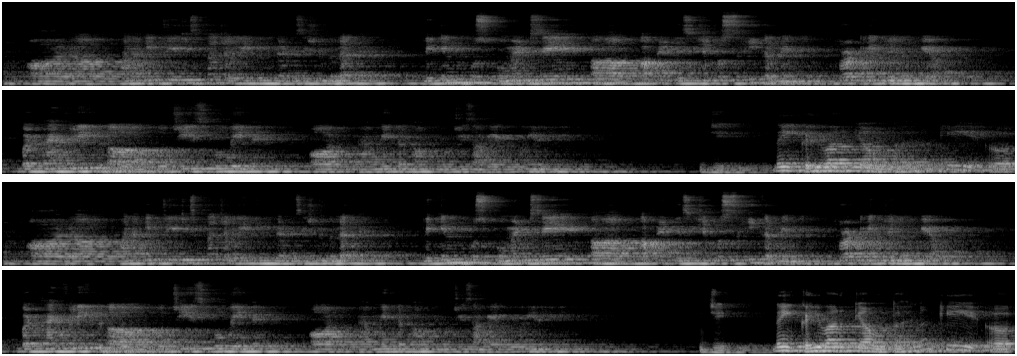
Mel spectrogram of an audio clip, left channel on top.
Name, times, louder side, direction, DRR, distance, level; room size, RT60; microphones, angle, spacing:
voice 1, 0.2-3.7 4.2-8.1 8.4-9.4 10.3-12.8 13.2-15.8, equal, 15° right, -4 dB, 1.2 m, -30 dB
voice 2, 11.1-11.4 17.1-17.4 17.8-20.2, right 2 dB, 75° right, 4 dB, 0.5 m, -26 dB
11.0 x 7.5 x 2.3 m, 2.6 s
head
